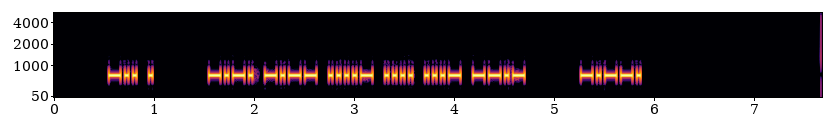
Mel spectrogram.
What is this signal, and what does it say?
Morse code, heard as a keyed tone, about 30 wpm, 700 Hz. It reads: DE CY4HVQ <KN>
